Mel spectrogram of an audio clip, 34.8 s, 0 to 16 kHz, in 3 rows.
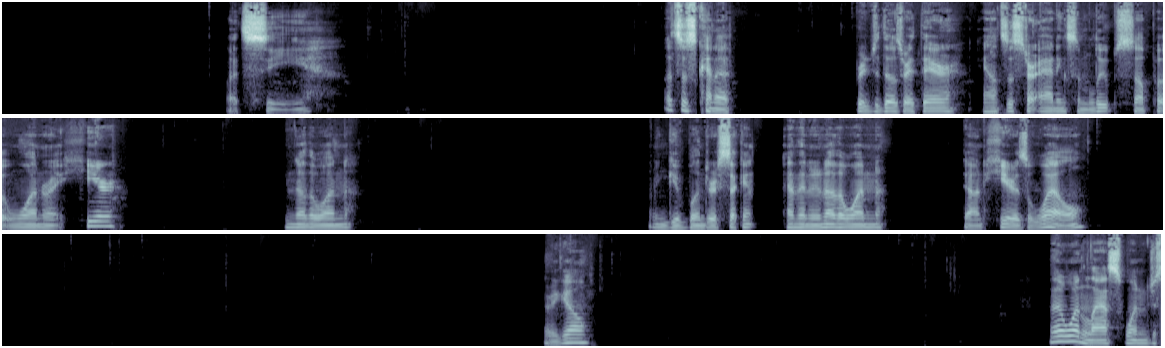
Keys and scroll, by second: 0.6 alt+z, 3.8 alt+z, 6.1 2, 7.7 f, 9.6 k, 13.0 Return, 13.6 k, 15.5 k, 24.1 Return, 25.2 1, 26.5 g, 28.9 g, 33.7 k.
